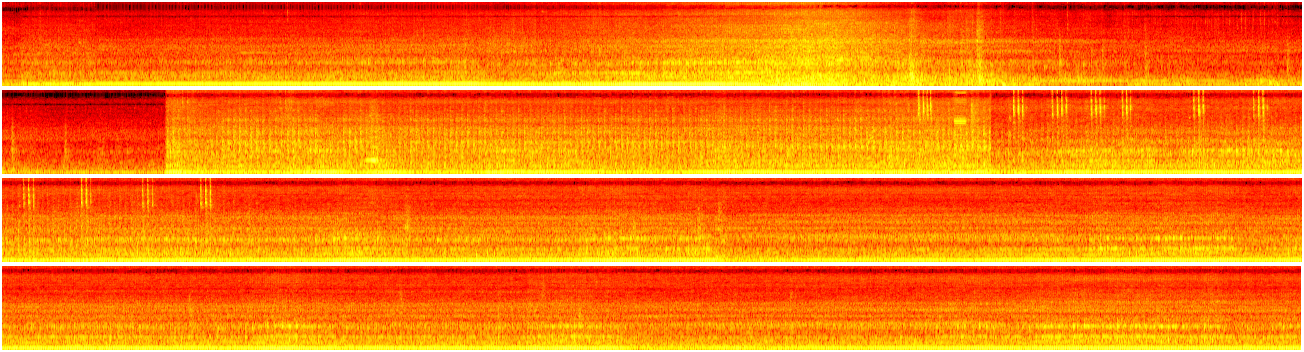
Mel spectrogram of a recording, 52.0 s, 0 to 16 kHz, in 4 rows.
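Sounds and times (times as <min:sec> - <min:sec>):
diesel engines running: 0:00.0 - 0:51.9
sharp clicks: 0:21.6 - 0:28.2.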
